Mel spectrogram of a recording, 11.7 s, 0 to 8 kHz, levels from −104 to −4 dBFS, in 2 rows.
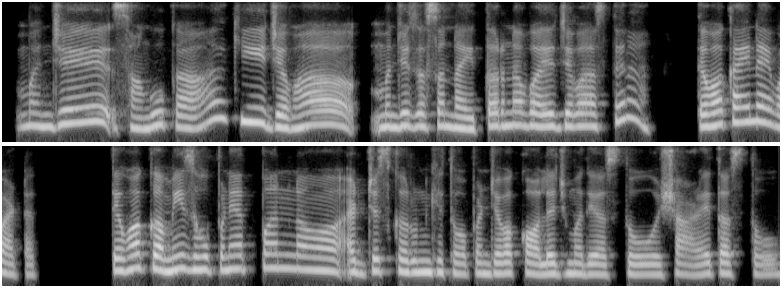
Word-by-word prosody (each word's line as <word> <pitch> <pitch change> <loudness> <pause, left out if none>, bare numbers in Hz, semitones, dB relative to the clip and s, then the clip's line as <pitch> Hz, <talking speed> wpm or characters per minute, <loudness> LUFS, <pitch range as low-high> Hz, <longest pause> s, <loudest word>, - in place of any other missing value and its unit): म्हणजे 275 +7 0
सांगू 210 +3 0
का, 220 - -1
की 315 -4 +3
जेव्हा 220 +1 +2 0.5
म्हणजे 225 +2 +1
जसं 235 0 0
नैतर्ण 215 +5 +1
वय 235 -1 +3
जेव्हा 235 0 +1
असते 235 +9 -3
ना, 380 -1 -3 0.5
तेव्हा 235 +3 +5
काही 305 0 +4
नाही 315 -2 +2
वाटत. 175 -7 -4 0.6
तेव्हा 235 +4 +4
कमी 245 0 +5
झोपण्यात 245 +1 0
पण 270 -2 -2 0.4
ॲडजस्ट 210 +3 -1
करून 205 -2 +1
घेतो 205 -2 -2
आपण 180 +1 -4
जेव्हा 185 +1 +1
कॉलेजमध्ये 180 -1 0
असतो, 170 0 -3
शाळेत 175 +1 -3
असतो. 180 - -5
225 Hz, 150 wpm, -28 LUFS, 185-245 Hz, 0.6 s, तेव्हा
